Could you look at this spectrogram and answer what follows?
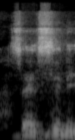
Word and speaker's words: Sensini: Wait, let me follow you, Sensini. Is that how you pronounce it? Sensini. Sensini? Sensini, yeah.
